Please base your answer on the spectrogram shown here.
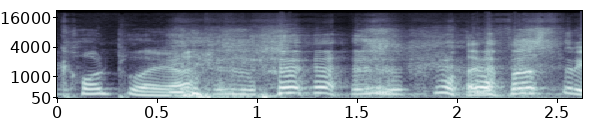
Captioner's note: all laughing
